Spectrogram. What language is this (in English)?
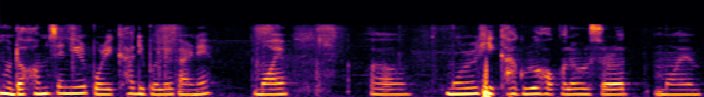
Assamese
